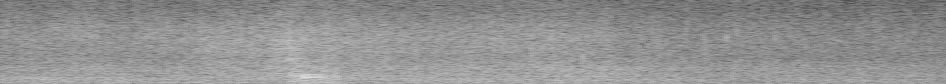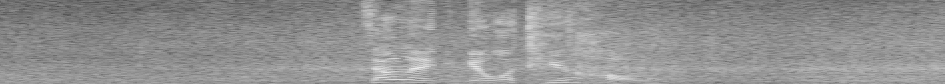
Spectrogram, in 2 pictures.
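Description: A young woman speaks pleadingly up close.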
